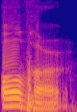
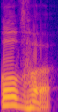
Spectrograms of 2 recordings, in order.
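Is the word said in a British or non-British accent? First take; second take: non-British; British. First: It is said in a non-British accent. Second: It is said in a British accent.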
